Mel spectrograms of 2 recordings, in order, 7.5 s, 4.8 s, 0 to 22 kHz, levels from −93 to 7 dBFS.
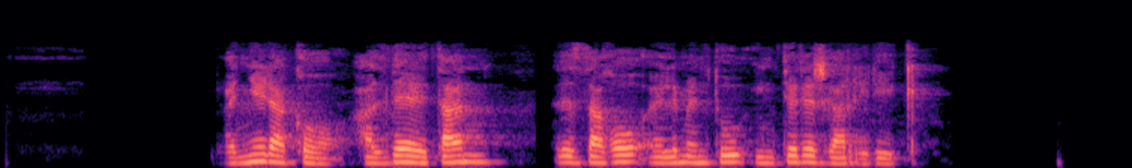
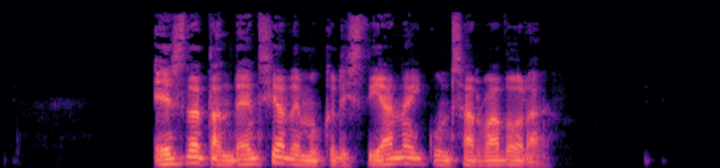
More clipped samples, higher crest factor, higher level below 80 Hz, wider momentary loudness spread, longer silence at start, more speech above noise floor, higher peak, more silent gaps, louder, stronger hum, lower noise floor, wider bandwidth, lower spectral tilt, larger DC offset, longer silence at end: neither; about the same, 18 dB vs 22 dB; about the same, -60 dBFS vs -58 dBFS; first, 11 LU vs 7 LU; first, 1.5 s vs 1.05 s; second, 47 dB vs 69 dB; about the same, -2 dBFS vs -2 dBFS; first, 3.58-3.67 s vs none; about the same, -19 LUFS vs -21 LUFS; neither; second, -66 dBFS vs -89 dBFS; second, 7.8 kHz vs 16 kHz; first, -6.5 dB/octave vs -5 dB/octave; neither; first, 1.45 s vs 1.15 s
